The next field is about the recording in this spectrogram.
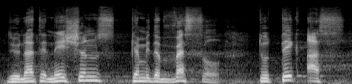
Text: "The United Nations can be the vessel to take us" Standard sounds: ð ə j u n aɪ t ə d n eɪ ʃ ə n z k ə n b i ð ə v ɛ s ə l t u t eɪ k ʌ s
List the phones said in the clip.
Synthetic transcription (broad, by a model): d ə j u n aɪ t ə d n eɪ ʃ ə n s k ə n b i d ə v ɛ s ə l t u t eɪ k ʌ s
